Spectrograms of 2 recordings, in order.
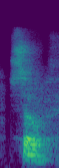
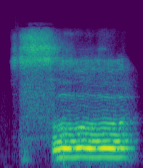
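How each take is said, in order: First: The sound is whispered without voice. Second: The sound is voiced out loud. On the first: "the subaudible or the whispered version" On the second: "we don't go so"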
